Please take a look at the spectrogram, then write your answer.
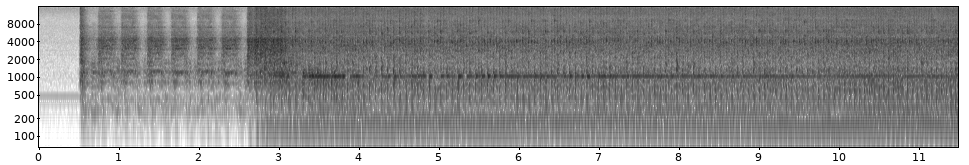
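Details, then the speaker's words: BMW R75/5 engine on the bench, battery coil ignition, cold start with carburetor enrichers up: starter cranks about two seconds, fires and settles into steady even fast idle, no knocks; normal choke start. "put the enrichers up on the carburetors fire it up and uh i'll lower the enrichers and see if it will idle on its own for for a bit"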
